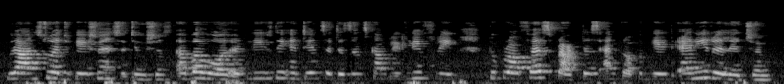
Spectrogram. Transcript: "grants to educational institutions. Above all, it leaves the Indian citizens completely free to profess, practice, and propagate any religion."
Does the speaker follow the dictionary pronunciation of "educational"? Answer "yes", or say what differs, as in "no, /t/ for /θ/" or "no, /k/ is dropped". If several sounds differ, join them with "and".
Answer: no, /n/ is dropped and /n/ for /l/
